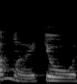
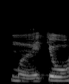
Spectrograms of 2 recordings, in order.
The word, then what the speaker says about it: Meizu: CL me นะ ครับ ก็ อ่าน ว่า เหมย จู นะ เหมย จู ครับ แต่ เพราะ ว่า มัน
